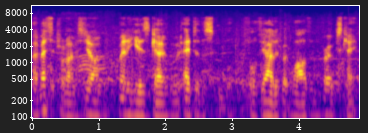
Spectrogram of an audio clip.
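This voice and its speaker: A man voicing an ancient, trembling, awed female servile creature in a game, reading her lines slowly and reverently. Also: low voice, little pitch movement. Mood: wistful. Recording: muffled lo-fi mic with background noise.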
